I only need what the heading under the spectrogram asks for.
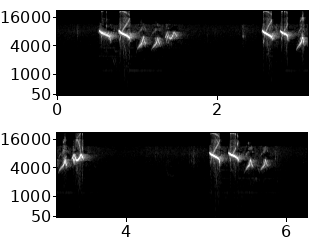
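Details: Cinereous tit singing, recorded for training and luring other birds: three bright bursts about two seconds apart, each a quick run of high, downslurred whistled notes dropping then rising slightly, in a quiet background.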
